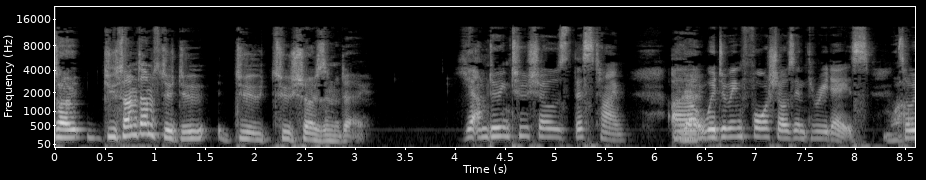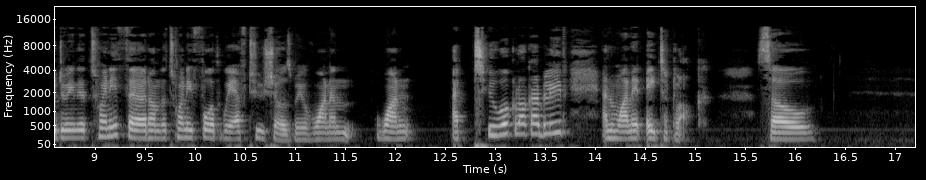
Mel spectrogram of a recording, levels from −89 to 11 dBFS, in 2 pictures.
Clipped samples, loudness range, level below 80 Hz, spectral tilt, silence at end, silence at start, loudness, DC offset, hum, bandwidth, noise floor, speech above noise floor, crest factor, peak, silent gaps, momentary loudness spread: under 0.1%; 4 LU; -62 dBFS; -3 dB/octave; 1.05 s; 0 s; -21 LUFS; under 0.1%; none; 13 kHz; -72 dBFS; 51 dB; 20 dB; -2 dBFS; none; 12 LU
